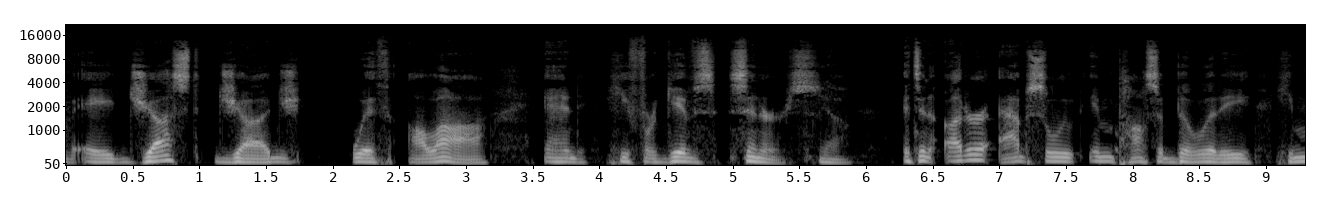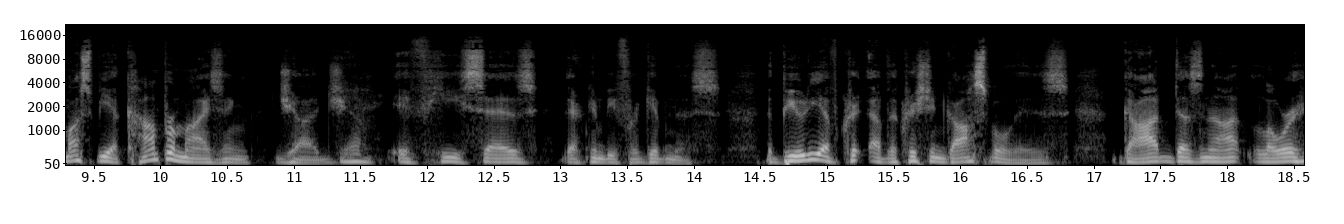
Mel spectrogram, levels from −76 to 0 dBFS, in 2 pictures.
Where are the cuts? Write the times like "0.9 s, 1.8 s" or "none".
none

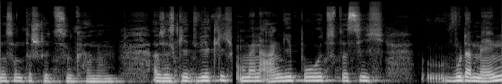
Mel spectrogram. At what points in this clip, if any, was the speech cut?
none

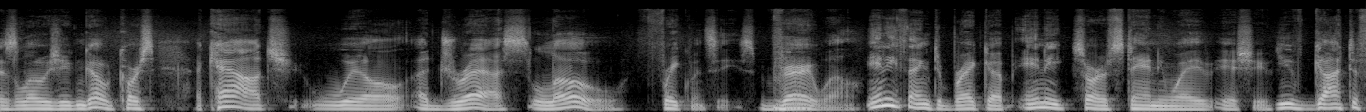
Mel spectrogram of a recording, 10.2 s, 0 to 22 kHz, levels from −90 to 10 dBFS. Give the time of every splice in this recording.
6.5 s

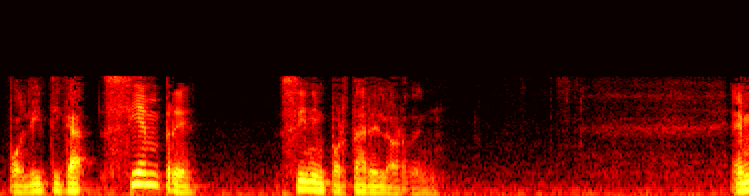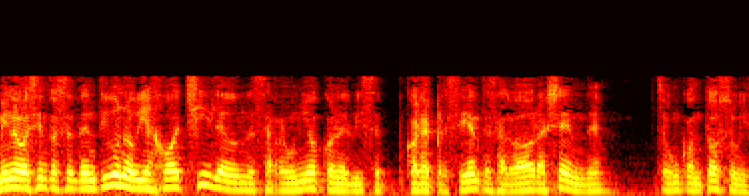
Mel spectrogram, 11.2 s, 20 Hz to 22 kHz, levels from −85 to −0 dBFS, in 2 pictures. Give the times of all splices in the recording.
none

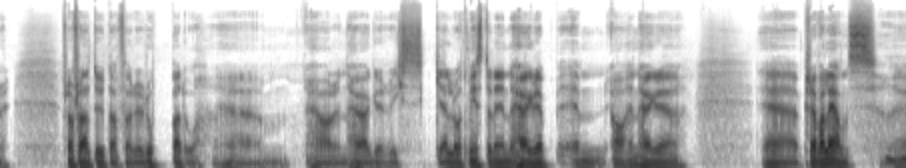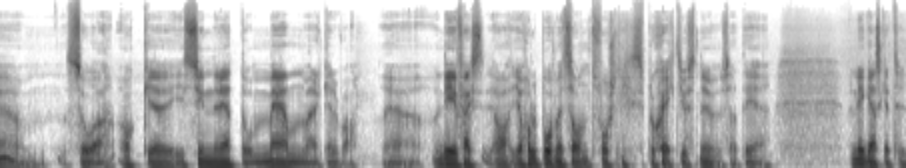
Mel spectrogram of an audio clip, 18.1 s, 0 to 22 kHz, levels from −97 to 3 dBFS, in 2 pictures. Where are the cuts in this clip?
none

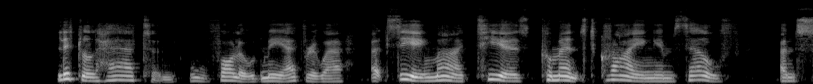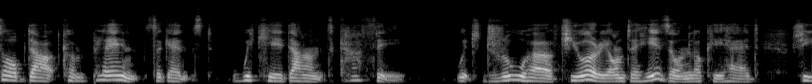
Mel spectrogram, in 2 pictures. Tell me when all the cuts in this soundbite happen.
3.6 s

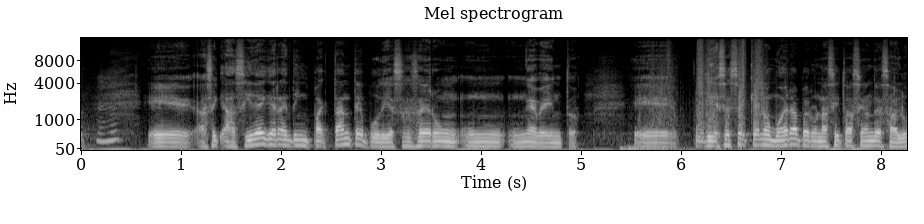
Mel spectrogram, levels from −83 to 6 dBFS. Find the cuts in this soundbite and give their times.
1.4 s

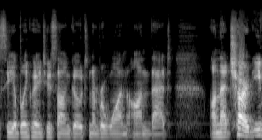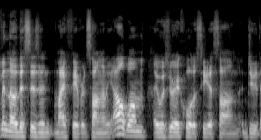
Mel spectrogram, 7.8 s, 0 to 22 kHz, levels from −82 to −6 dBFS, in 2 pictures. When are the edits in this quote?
4.7 s, 6.2 s

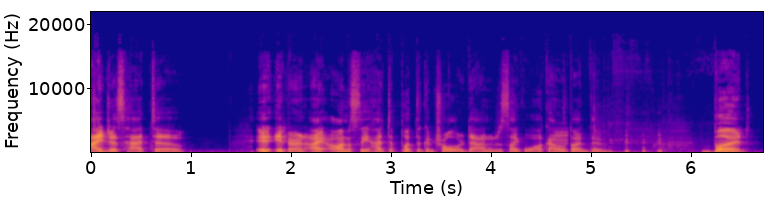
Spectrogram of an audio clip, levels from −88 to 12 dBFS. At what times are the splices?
2.0 s, 4.8 s

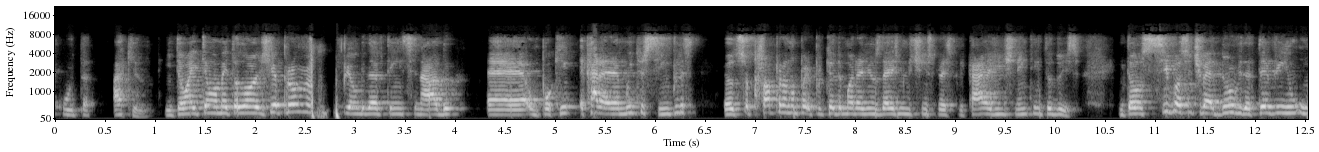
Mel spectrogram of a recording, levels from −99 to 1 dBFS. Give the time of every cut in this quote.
1.0 s

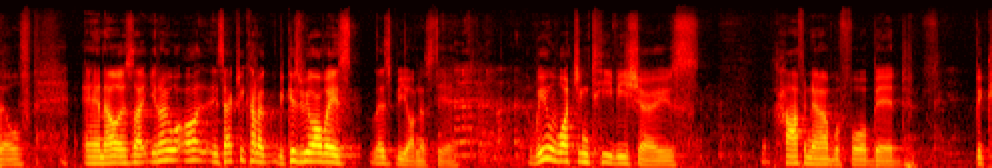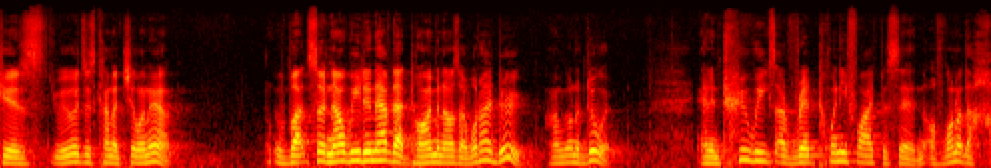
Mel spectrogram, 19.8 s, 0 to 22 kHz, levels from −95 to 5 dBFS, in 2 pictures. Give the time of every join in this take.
3.6 s, 15.3 s

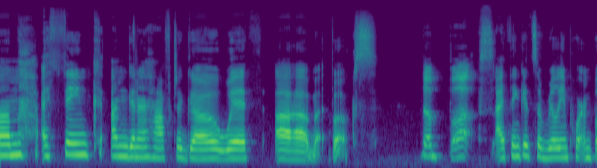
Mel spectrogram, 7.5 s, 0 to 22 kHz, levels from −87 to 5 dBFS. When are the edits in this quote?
4.1 s, 6.2 s

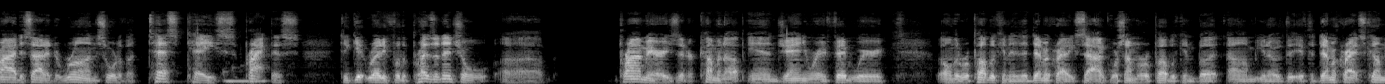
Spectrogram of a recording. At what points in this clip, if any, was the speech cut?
none

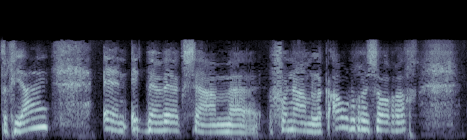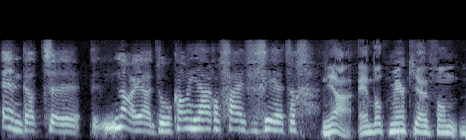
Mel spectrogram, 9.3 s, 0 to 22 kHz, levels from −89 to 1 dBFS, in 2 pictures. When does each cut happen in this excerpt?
2.7 s

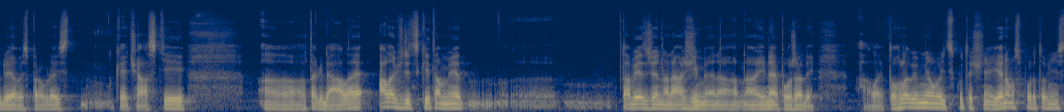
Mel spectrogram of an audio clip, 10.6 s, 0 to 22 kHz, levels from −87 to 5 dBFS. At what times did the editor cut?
none

